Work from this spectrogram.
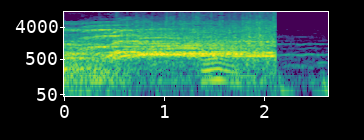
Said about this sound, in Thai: เป็นเสียงกรี๊ดต้อนรับกันอย่างมากนะคะ ในงานถแถลงข่าวที่เกิดขึ้นค่ะหลังจากที่เปิดตัวเฉลยออกมา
